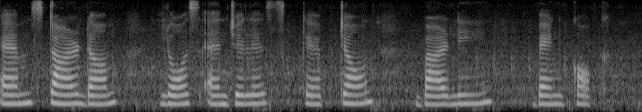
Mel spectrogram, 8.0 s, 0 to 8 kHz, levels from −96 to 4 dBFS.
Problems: constant background noise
